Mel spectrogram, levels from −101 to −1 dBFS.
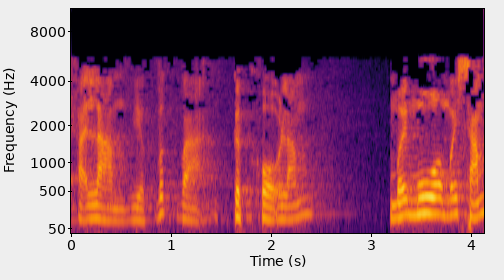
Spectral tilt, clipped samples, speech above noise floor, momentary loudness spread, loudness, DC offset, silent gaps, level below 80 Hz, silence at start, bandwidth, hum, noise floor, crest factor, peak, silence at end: -9 dB/octave; under 0.1%; 41 dB; 16 LU; -24 LUFS; under 0.1%; none; -58 dBFS; 0 s; 6 kHz; none; -65 dBFS; 18 dB; -6 dBFS; 0 s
